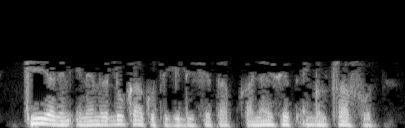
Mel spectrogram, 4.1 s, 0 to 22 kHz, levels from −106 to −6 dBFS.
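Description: Throughout, the speech stops at 3 kHz and sounds hissy, grainy and smeared on attacks, likely from heavy Vorbis compression at a very low bitrate.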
